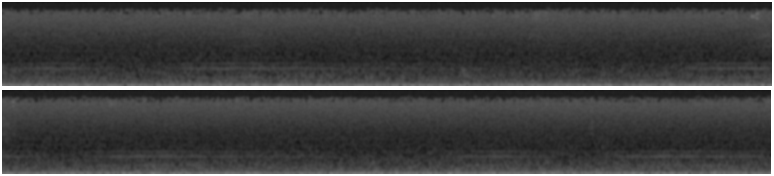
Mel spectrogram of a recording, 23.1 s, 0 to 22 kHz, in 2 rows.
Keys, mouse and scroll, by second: 3.9 right click, 4.3-5.8 right drag, 5.8 b, 8.4 right click, 8.7 right click, 10.2 b, 13.2 right click, 14.8 b, 17.6 click, 18.1 right click, 19.5 b.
